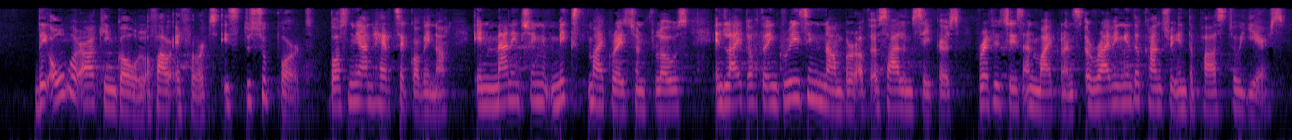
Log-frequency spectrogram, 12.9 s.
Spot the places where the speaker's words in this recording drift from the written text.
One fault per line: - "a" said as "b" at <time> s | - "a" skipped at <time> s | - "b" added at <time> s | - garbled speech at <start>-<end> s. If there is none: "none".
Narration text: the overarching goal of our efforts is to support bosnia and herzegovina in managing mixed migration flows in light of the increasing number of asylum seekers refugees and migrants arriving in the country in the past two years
none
